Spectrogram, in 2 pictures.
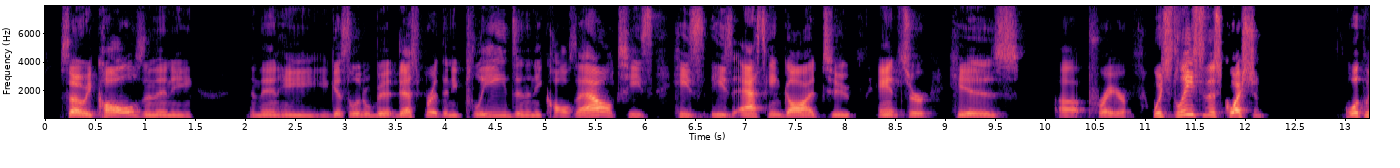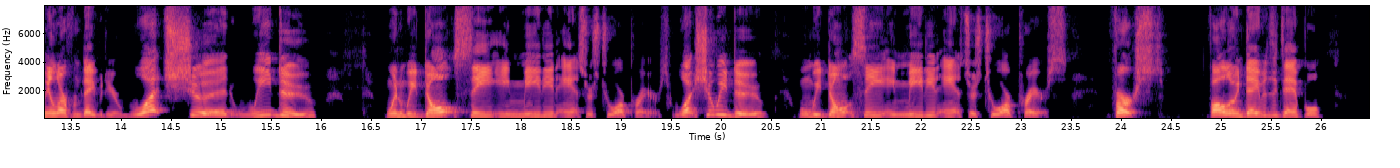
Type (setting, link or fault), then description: setting, large echoing room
